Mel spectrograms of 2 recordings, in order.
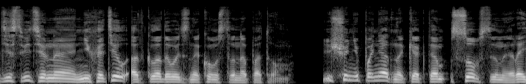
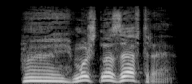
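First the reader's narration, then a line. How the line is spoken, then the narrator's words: Sighing. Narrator (Russian): Вздохнул мещанин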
